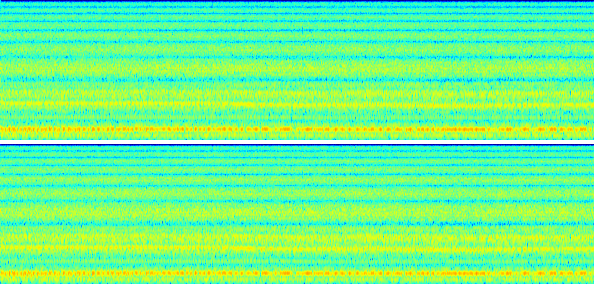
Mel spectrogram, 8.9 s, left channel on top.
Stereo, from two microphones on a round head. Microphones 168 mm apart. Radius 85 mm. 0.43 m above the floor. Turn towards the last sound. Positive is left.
turn(degrees=-10)  # may be behind; listen again after turning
